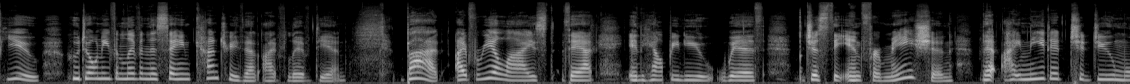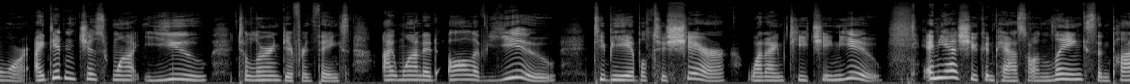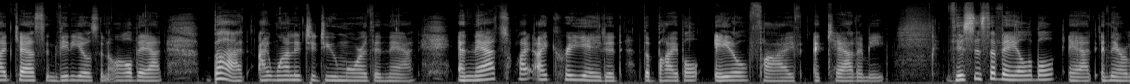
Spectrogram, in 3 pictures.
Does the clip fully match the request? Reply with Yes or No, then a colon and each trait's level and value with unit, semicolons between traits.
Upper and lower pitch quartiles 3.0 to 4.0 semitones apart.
No: average, 4.6 semitones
